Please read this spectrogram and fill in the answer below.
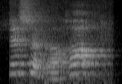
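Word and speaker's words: शशकः: Here the 2 dots is called a visarg, that I have already explained in the Chitrapadani word, right? And it pronounced as ha. Shashakaha, Shrugalaha, Vanaraha, Sinhaha.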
